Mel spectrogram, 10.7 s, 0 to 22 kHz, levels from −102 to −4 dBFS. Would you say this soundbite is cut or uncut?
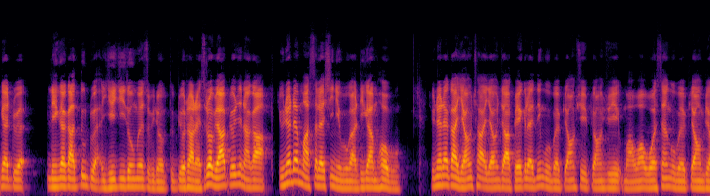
cut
